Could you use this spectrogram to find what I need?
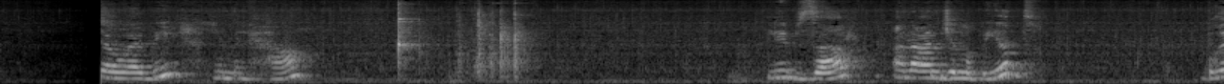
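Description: Sauce bubbles softly in a pan.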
